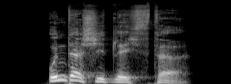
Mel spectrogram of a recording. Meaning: inflection of unterschiedlich: 1. strong/mixed nominative/accusative feminine singular superlative degree 2. strong nominative/accusative plural superlative degree
- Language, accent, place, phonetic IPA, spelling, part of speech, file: German, Germany, Berlin, [ˈʊntɐˌʃiːtlɪçstə], unterschiedlichste, adjective, De-unterschiedlichste.ogg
